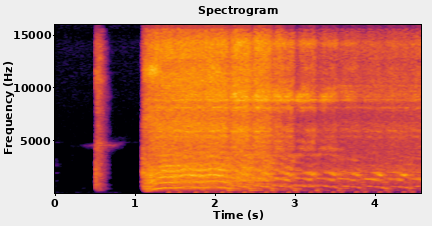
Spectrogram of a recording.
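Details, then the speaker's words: Kawasaki FR651V on a Gravely after a rebuild. It fires after a pause, then runs ragged with uneven low thumps and a wavering note. Timing was first suspected, but the fuel pump was installed backwards, causing fuel starvation and rough running. "that sure sound like timing off"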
